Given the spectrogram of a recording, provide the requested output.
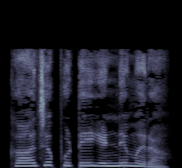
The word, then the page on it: ಎಣ್ಣೆಮರ: Kannada; eṇṇemara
